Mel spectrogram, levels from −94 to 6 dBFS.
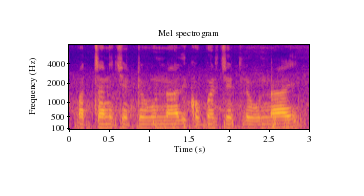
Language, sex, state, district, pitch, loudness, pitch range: Telugu, male, Telangana, Mahabubabad, 120 Hz, -17 LUFS, 120-125 Hz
